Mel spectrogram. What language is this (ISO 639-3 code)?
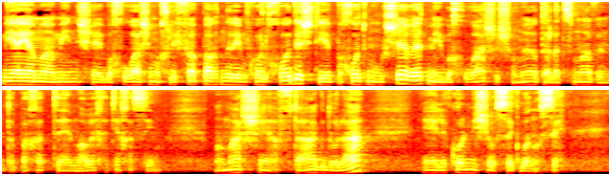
heb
